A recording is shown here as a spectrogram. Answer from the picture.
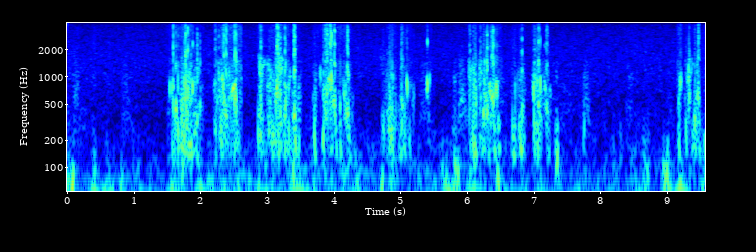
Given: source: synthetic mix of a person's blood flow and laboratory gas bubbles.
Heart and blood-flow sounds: Doppler ultrasound of blood flow; subclavian vein
1.50-2.04 s: bubbles
2.19-2.62 s: bubbles
2.84-3.52 s: bubbles
3.67-4.29 s: bubbles
4.71-5.22 s: bubbles
5.36-5.47 s: bubbles
6.01-6.54 s: bubbles
6.65-6.89 s: bubbles
6.97-7.26 s: bubbles
9.13-9.59 s: bubbles
From the record:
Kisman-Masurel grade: 332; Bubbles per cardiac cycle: rolling drumbeat, 9 or more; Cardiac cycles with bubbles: 50 to 99%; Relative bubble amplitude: moderate (0.250 to 0.450); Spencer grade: 3 (all of the cardiac periods contain showers or single bubble signals, but not dominating or overriding the cardiac motion signals); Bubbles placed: anywhere in the cardiac cycle

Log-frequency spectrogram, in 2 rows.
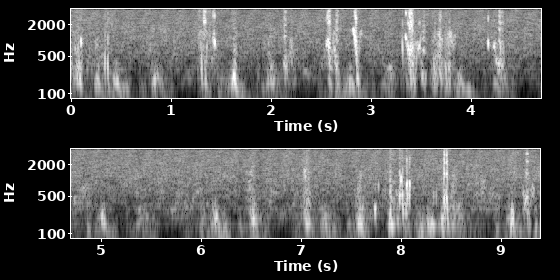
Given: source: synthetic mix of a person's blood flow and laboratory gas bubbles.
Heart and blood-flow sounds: Doppler ultrasound of blood flow; precordium
0.00-0.14 s: bubbles
0.23-0.39 s: bubbles
1.26-1.48 s: bubbles
2.11-2.26 s: bubbles
2.53-2.69 s: bubbles
2.79-2.92 s: bubbles
3.27-3.55 s: bubbles
3.58-3.85 s: bubbles
4.14-4.37 s: bubbles
7.01-7.10 s: bubbles
7.70-7.80 s: bubbles
7.83-8.12 s: bubbles
8.22-8.55 s: bubbles
9.06-9.16 s: bubbles
9.21-9.33 s: bubbles
From the record:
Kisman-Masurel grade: 232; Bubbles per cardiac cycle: several, 3 to 8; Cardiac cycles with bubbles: 50 to 99%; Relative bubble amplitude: moderate (0.250 to 0.450); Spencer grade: 3 (all of the cardiac periods contain showers or single bubble signals, but not dominating or overriding the cardiac motion signals); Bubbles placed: only in the low amplitude regions of the cardiac cycle

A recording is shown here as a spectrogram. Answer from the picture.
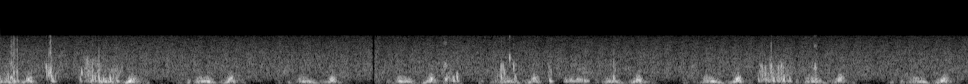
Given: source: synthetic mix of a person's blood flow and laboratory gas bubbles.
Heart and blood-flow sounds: Doppler ultrasound of blood flow; precordium
0.00-0.21 s: bubbles
0.43-0.60 s: bubbles
0.78-1.23 s: bubbles
4.42-4.62 s: bubbles
4.94-5.18 s: bubbles
5.48-5.55 s: bubbles
5.63-5.90 s: bubbles
6.12-6.19 s: bubbles
7.56-7.94 s: bubbles
8.07-8.22 s: bubbles
From the record:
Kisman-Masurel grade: 222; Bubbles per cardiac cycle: several, 3 to 8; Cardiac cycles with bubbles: 10 to 50%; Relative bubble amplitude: moderate (0.250 to 0.450); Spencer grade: 2 (many but less than half of the cardiac periods contain bubble signals, singularly or in groups); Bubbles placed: only in the low amplitude regions of the cardiac cycle

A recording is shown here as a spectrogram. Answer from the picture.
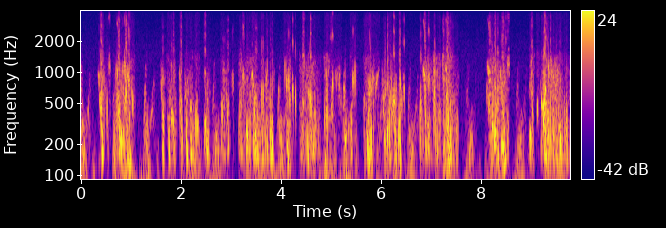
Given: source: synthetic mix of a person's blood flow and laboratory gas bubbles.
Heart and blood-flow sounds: Doppler ultrasound of blood flow; precordium
0.33-1.11 s: bubbles
1.59-2.39 s: bubbles
2.46-2.63 s: bubbles
2.79-3.08 s: bubbles
3.15-3.89 s: bubbles
4.05-4.34 s: bubbles
4.38-4.83 s: bubbles
4.85-5.24 s: bubbles
5.38-5.55 s: bubbles
5.66-6.51 s: bubbles
6.76-7.57 s: bubbles
8.11-8.59 s: bubbles
8.96-9.79 s: bubbles
From the record:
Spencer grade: 4 (maximum detectable bubble signal sounding continuously throughout systole and diastole of every cardiac period, and overriding the amplitude of the normal cardiac signals); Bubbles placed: only in the low amplitude regions of the cardiac cycle

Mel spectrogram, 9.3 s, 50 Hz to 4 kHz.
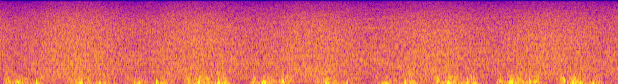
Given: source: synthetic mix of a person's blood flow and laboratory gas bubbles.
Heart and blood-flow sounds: Doppler ultrasound of blood flow; precordium
6.11-6.19 s: bubbles
From the record:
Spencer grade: 1 (occasional bubble signal discernible with the cardiac motion signal, with majority of cardiac periods free of bubbles); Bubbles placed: anywhere in the cardiac cycle

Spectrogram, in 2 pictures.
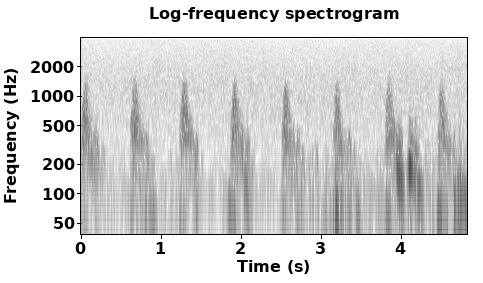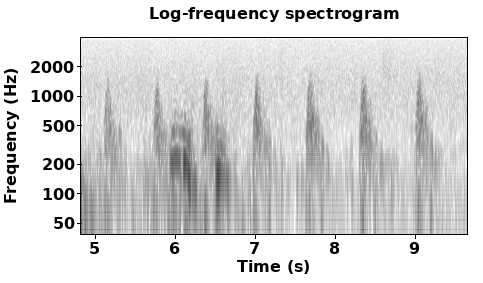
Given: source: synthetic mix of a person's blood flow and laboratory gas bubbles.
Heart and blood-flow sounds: Doppler ultrasound of blood flow; subclavian vein
no bubbles
From the record:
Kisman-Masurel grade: 000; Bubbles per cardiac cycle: 0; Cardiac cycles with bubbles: 0%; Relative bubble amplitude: no bubbles discernible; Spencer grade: 0 (complete lack of bubble signals)

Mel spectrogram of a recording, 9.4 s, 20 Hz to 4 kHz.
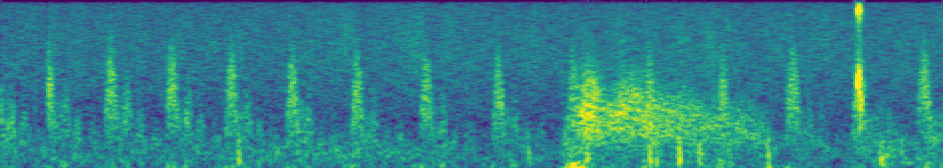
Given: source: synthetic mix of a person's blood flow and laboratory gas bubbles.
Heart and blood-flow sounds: Doppler ultrasound of blood flow; subclavian vein
8.54-8.62 s: bubbles
From the record:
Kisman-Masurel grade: 113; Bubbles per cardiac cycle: 1 to 2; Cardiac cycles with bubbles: 1 to 10%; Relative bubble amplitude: loud (0.450 to 0.775); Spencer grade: 1 (occasional bubble signal discernible with the cardiac motion signal, with majority of cardiac periods free of bubbles); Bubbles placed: anywhere in the cardiac cycle

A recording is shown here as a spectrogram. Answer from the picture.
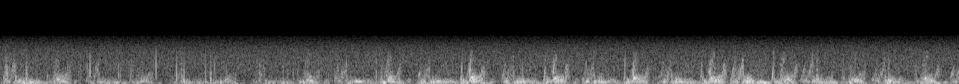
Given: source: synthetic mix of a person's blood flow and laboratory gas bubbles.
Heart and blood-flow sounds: Doppler ultrasound of blood flow; precordium
no bubbles
From the record:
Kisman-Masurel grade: 000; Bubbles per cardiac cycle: 0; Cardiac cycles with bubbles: 0%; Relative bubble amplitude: no bubbles discernible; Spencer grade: 0 (complete lack of bubble signals)

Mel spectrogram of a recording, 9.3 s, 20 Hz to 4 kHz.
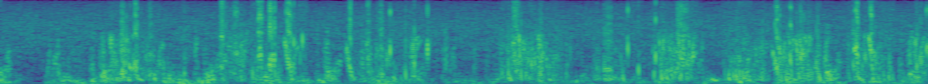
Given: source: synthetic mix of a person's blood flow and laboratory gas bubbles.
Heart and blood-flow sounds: Doppler ultrasound of blood flow; precordium
1.07-1.59 s: bubbles
1.80-1.89 s: bubbles
2.17-3.06 s: bubbles
3.42-3.58 s: bubbles
3.65-4.32 s: bubbles
4.98-5.62 s: bubbles
5.91-6.42 s: bubbles
6.50-6.98 s: bubbles
7.21-8.24 s: bubbles
8.42-8.95 s: bubbles
9.10-9.29 s: bubbles
From the record:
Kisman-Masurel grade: 333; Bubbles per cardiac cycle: rolling drumbeat, 9 or more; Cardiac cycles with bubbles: 50 to 99%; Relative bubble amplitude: loud (0.450 to 0.775); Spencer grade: 3 (all of the cardiac periods contain showers or single bubble signals, but not dominating or overriding the cardiac motion signals); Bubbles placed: only in the low amplitude regions of the cardiac cycle

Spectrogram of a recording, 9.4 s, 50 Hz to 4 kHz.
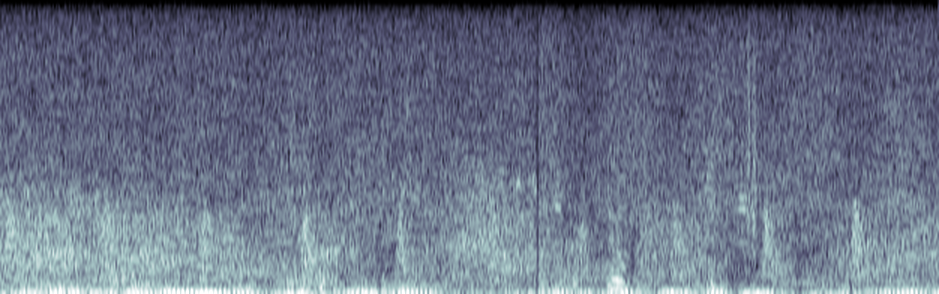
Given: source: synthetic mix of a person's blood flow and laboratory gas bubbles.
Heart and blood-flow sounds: Doppler ultrasound of blood flow; subclavian vein
no bubbles
From the record:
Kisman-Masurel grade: 000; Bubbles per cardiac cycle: 0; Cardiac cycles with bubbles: 0%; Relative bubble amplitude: no bubbles discernible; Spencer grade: 0 (complete lack of bubble signals)

